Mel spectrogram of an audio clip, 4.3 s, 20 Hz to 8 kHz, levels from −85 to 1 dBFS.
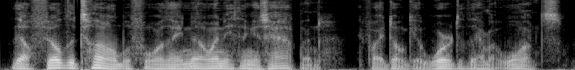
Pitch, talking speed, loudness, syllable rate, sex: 90 Hz, 265 wpm, -20 LUFS, 6.6 syllables/s, male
